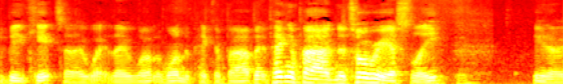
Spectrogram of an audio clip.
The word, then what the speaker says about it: Peckinpah: So my first choice by the studio was Peckinpah. Is that how you pronounce his name? – Yep. – Sam Peckinpah.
